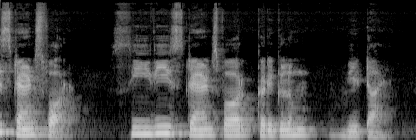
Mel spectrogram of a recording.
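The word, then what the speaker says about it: curriculum vitae: CV stands for CV stands for करिकुलम वीटाई। यह करिकुलम विटाय जो इसकी प्रोनाउंसिएशन है, यह Google की प्रोनाउंसिएशन है। आप इसको चेक कर सकते हैं। यह एक लैटिन वर्ड है।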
